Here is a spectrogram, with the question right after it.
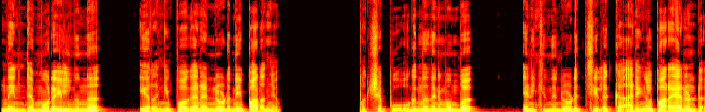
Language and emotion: Malayalam, sad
